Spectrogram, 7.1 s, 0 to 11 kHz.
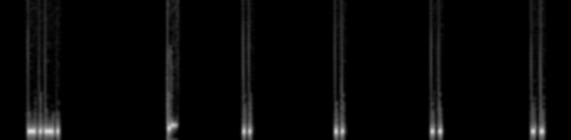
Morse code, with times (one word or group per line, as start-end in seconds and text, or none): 0.3-0.7 C
3.0-6.8 IIII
